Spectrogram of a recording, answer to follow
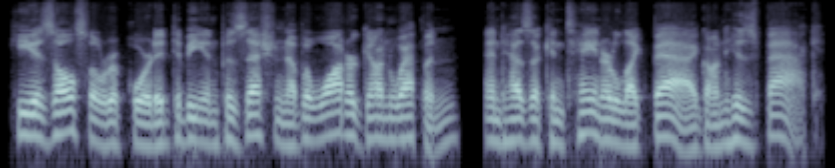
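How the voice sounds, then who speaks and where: A man delivering a formal, official emergency broadcast in a deliberate, impersonal manner. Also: on the low side, a little mellow, no room sound, lightly acted. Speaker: emergency alert announcer.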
